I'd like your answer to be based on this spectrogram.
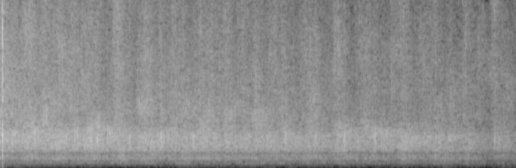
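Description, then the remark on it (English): Sustained audience applause given as a hand clap of thanks to God for the next generation, a dense wash of many hands clapping at a steady, fairly loud level throughout, tapering slightly at the end. No voices are heard over it. “So let's thank God with a hand clap for all he's doing for the next generation.”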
